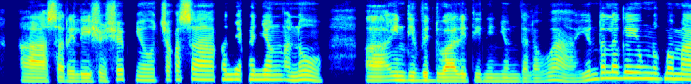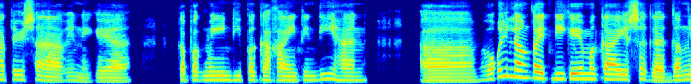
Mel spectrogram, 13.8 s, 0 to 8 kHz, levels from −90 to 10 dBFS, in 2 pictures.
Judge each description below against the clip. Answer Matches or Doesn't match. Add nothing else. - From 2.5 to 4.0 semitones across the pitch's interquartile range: Doesn't match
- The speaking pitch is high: Doesn't match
